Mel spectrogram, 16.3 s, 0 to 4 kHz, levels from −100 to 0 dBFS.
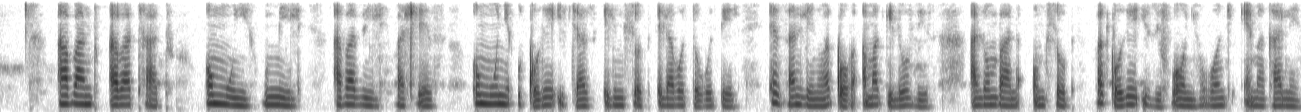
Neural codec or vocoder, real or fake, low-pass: none; real; 3.6 kHz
